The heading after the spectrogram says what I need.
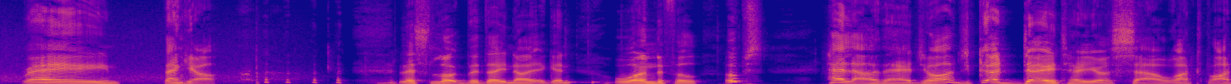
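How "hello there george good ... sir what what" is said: very posh, fancy, put-on upper-crust British voice. Greeting a character named George at the start of an episode, very posh British voice. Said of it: "I think of a very posh British voice".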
